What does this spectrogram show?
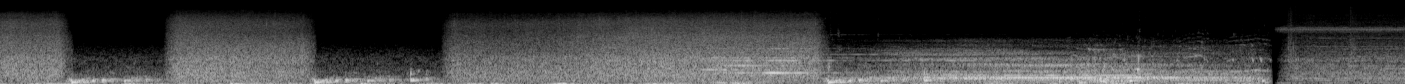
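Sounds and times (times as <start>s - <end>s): waves washing and hissing: 0.0s - 0.8s, 1.6s - 3.2s, 4.4s - 8.3s
muffled underwater rumble: 7.4s - 12.8s.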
